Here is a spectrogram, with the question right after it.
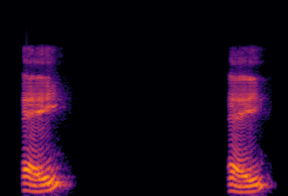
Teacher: Então, esse aqui há uma mudança na pronúncia do epsilon, que de aberto passa a se tornar fechado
